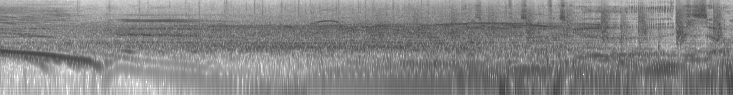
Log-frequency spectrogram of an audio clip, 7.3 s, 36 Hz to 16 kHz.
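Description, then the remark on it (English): A group of people cheers and whoops together after chanting 'One more sleep' at the start of the One More Sleep show, in a loud, sustained burst, with overlapping shouts and high voices rising over a dense wash of crowd noise. “So let's just chant those words one more sleep together, and then we cheer, and we'll do it in 3, 2.”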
